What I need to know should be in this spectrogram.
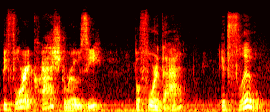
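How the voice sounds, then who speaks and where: A man's voice: mid-range voice, wildly swooping pitch, slow pace, vocal fry, sharp tone, slight background noise, heavily acted. A man voicing an elderly great-great-aunt in a children's storybook, wistful or exuberantly encouraging, with theatrical emphasis. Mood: excited, encouraging.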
